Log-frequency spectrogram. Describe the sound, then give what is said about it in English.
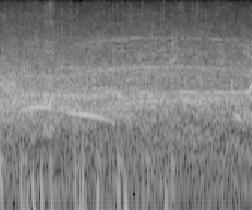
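Girls clapping after Gronk rips up the plastic he was wrapped in on stage and frees himself, in a quick, dense patter, loud and steady for a couple of seconds, with a bright background wash of crowd noise running underneath the whole time. “Gronk rips up the plastic and frees himself. The girls clap.”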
